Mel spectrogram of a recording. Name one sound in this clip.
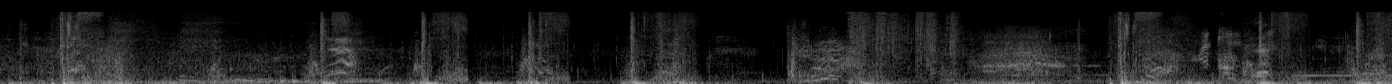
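Heavy blows thud against flesh.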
